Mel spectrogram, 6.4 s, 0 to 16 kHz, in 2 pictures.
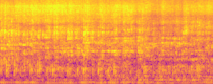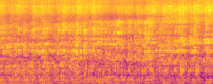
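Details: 1999 BMW K1200RS motorcycle idling with an uneven light ticking and dull knock, roughly two per second, over the run; source not pinned down.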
